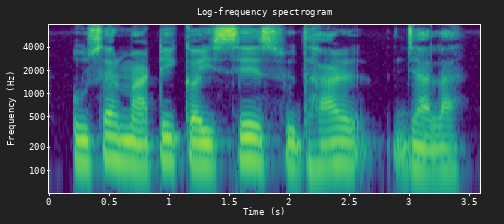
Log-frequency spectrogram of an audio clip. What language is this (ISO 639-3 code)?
bho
